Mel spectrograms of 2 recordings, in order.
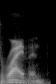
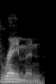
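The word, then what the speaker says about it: Raimann: So I think it should be pronounced Ryman and is being pronounced Raymond on the basis that that's what Americans can handle.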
